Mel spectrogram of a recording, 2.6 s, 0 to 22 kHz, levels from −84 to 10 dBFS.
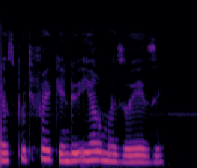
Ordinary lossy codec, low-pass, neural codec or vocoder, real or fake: MP3, 96 kbps; 10.8 kHz; codec, 44.1 kHz, 7.8 kbps, Pupu-Codec; fake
